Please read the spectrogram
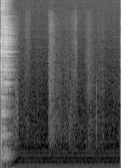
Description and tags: The dungeon drum set. Medieval Breaks
dungeons, idm, dragon, medieval, breaks, amen, medievally, breakcore, breakbeat, rough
